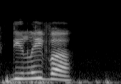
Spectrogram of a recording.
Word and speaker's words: deliver: and besides that zoom you say deliver deliver not deliver deliver yeah the sentence the stress is on the second syllable we say deliver right so sentence b sounds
